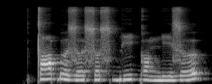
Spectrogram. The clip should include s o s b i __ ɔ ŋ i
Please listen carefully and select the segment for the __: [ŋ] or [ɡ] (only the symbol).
ɡ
